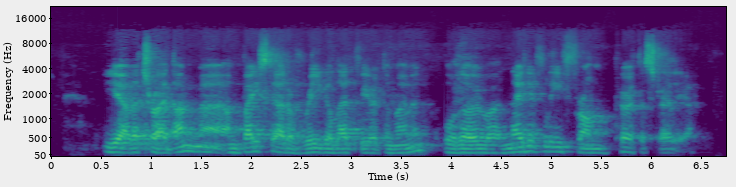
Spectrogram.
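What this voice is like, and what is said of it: Slight Australian accent. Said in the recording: “I thought I detected a bit of an accent there.”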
